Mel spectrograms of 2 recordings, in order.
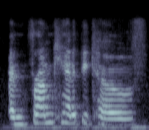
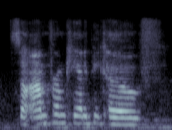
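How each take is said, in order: First: It is spoken in a neutral American accent. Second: It is spoken in a Southern American accent. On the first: "I can't keep it up" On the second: "This sounds really weird"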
